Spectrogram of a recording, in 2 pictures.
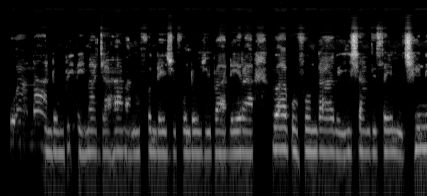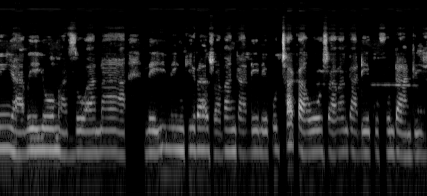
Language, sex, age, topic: Ndau, female, 25-35, education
